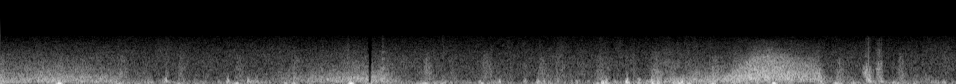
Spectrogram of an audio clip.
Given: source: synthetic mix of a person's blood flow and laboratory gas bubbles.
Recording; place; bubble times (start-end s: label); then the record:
Doppler ultrasound of blood flow; subclavian vein
1.62-1.72 s: bubbles
3.81-3.87 s: bubbles
8.61-8.85 s: bubbles
From the record:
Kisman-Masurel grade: 122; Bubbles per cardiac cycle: 1 to 2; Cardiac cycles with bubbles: 10 to 50%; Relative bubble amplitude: moderate (0.250 to 0.450); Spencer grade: 2 (many but less than half of the cardiac periods contain bubble signals, singularly or in groups); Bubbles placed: anywhere in the cardiac cycle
